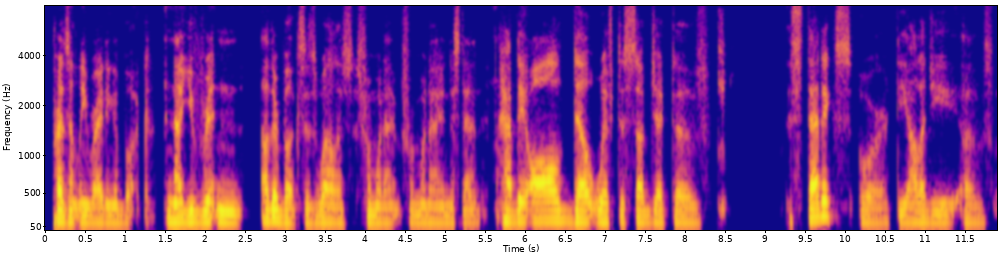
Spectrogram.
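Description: A man hosts the interview, mid-pitched and deliberate as he lays out long questions. His voice sounds close and dry, with no room around it. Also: darkish tone, dry recording. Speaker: interview host.

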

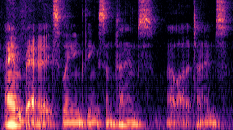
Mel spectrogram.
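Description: A man's voice: a bass voice, sing-song, normal speed, creaky. A young man co-hosting a podcast, chatting casually and animatedly, jumping between tangents and laughing often. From Filipino family background. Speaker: podcast co-host. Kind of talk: casual chat.

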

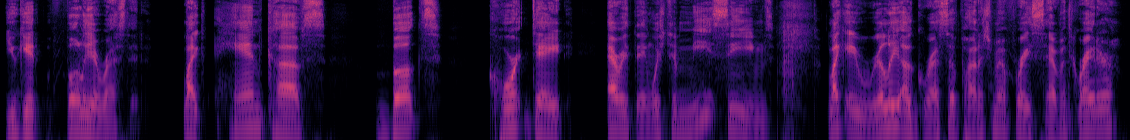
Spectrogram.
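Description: A man's voice: medium pitch, unhurried, fairly bright tone, dry recording, studio quality. A man, chatting casually on a podcast and telling loose, rambling stories with slang. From Georgia, US. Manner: loose, rambling storytelling with frequent restarts and slang. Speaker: podcast co-host.

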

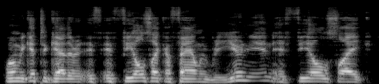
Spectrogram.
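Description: A man's voice: mid-range voice, brisk, a bit bright, no echo. A man hosting a podcast in casual chat, rambling and often interrupting himself mid-sentence. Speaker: podcast host.

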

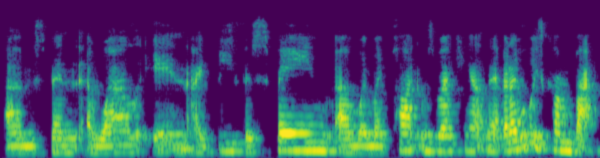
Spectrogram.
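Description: A woman with a London accent, in her thirties, chatting as a podcast guest in a relaxed way with many ums and soft trailing endings. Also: low voice, normal speed, creaky, muffled recording. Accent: British, London. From England. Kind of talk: casual podcast interview.

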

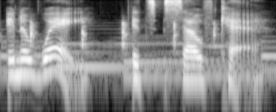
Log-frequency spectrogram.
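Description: A woman hosting a podcast, giving measured, reflective scripted narration. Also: medium pitch, music in the background. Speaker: podcast host.

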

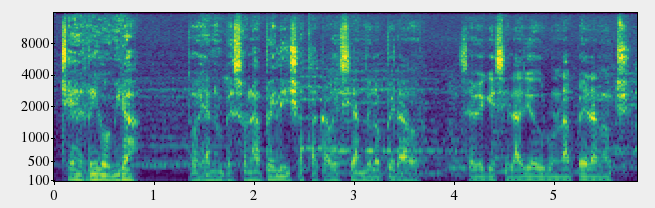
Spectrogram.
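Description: An actor with an Argentine Rioplatense accent playing an irreverent slacker who bluffs as a film expert, full of chummy, rambling slang in a comedic radio show. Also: male voice, low voice, little pitch movement, quick pace, lightly acted. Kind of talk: comedic radio theatre banter.

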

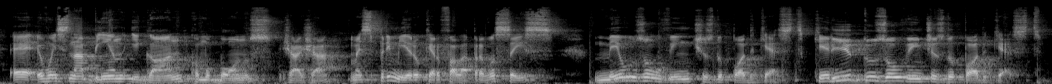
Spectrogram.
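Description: A man's voice: mid-range voice, fairly bright tone, roomy sound. A man hosting a casual podcast lesson as an English teacher, chatty and keeps checking in with his listeners.

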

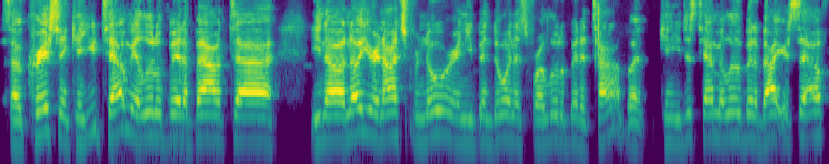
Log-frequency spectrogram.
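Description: A man's voice: on the high side, fairly even intonation, fast. A man hosting a podcast, introducing his guest in a loose, rambling way full of "uh" and "you know". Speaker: podcast host. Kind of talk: casual podcast interview.

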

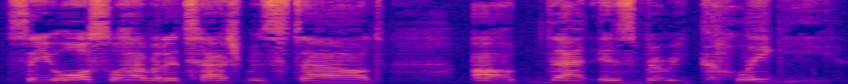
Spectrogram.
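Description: A woman's voice: mid-range voice, fairly even intonation, normal speed, breathy edge, no echo, recorded from a distance, rough recording. A woman co-hosting a casual talk show, sounding congested and nasal, who explains her points at length and reflects on her own experience. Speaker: podcast co-host. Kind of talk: casual chat.

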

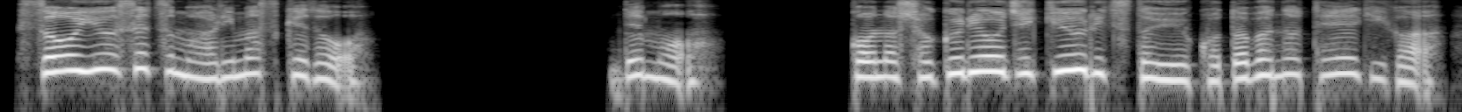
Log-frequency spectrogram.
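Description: A woman's voice: sits high, a little mellow, no room sound, studio quality. A woman playing a prim know-it-all little sister in an audio drama, lecturing her hapless older brother in polite, exasperated speech. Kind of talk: Japanese audio drama acting.

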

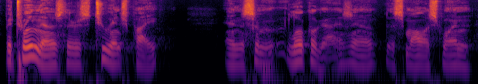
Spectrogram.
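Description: A man's voice: medium pitch, unhurried. A man in his sixties, a company founder, telling stories as a guest and acting out the quotes in them. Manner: animated storyteller acting out quotes. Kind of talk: casual storytelling.

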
